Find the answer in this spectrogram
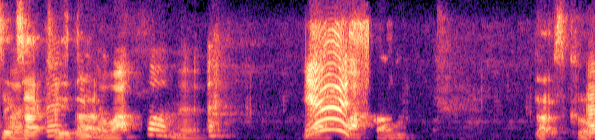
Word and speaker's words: Wacom: I'm on my Wacom. Apparently, that's how it's pronounced. I still stand by Wacom, not Wacom.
